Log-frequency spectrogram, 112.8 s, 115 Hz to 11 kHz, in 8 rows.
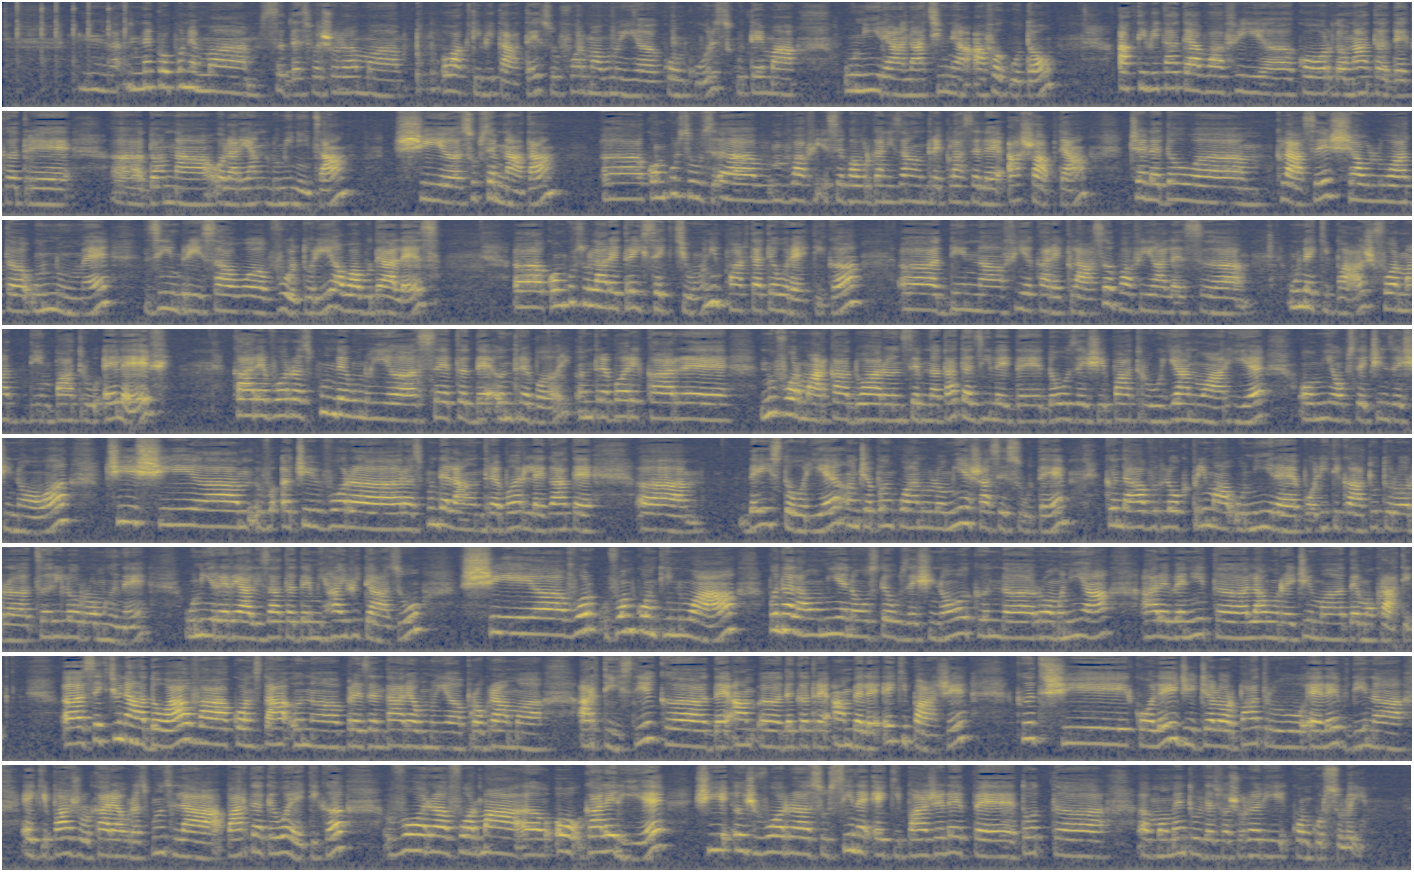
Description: Cei 158 de ani de la Unirea Principatelor Române, Moldova și Țara Românească, sub domnitorul Alexandru Ioan Cuza, au fost marcați și la VIVA FM Rădăuți, printr-o ediție specială.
